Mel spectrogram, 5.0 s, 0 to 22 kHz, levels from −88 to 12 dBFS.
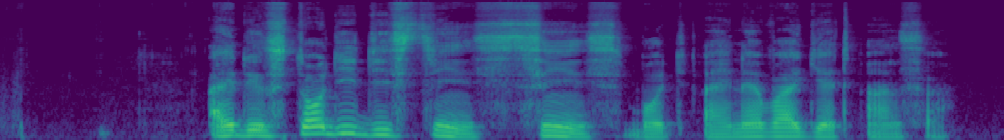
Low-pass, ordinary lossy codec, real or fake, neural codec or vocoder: none; none; real; none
